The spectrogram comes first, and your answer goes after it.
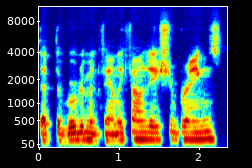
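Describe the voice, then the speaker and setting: A man's voice: medium pitch, little pitch movement. Earnest man, slightly dull recording. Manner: earnest, measured, repeats opening words. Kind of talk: conversational interview.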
